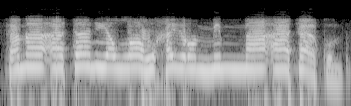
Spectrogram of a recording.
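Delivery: measured chanted recitation of the verse; Quran recitation. Shown as a demonstration. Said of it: "Quran verse in a tajweed lesson". (تلاوة مجودة)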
